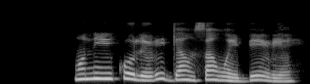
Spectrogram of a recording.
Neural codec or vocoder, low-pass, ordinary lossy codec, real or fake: autoencoder, 48 kHz, 32 numbers a frame, DAC-VAE, trained on Japanese speech; 7.2 kHz; none; fake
